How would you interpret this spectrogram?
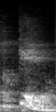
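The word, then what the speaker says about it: חגי: 하가이가 어 학계예요. 학계 이스라엘식 발음이에요.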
